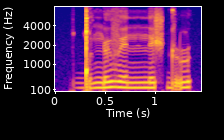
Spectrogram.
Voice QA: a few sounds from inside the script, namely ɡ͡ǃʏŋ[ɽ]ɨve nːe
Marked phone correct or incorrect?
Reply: correct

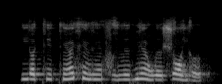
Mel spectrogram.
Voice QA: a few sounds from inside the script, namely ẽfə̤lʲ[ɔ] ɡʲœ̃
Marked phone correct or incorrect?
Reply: incorrect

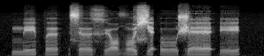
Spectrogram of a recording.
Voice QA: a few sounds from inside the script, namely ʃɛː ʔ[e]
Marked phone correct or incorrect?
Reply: correct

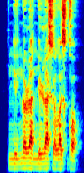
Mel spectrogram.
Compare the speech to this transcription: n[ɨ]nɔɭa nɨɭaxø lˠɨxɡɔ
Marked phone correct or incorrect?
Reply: correct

